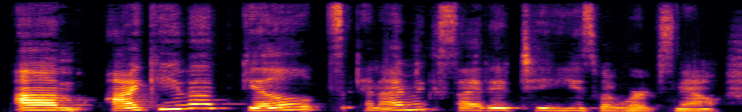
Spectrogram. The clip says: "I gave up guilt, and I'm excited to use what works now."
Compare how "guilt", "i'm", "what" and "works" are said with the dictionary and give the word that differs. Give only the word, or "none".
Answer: none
